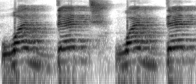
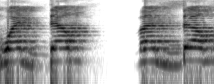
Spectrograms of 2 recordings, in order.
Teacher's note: तो ये कमजोर हरफ ता का इदगाम त में मुकम्मल तरीके से हो गया है।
